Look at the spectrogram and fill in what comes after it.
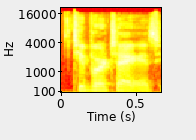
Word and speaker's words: Tibor Takacs: Now, Tibor Takacs. Am I saying his name right? – Tibor Takacs, yeah.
